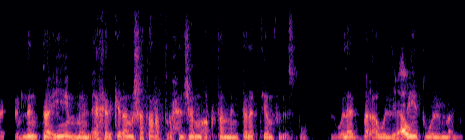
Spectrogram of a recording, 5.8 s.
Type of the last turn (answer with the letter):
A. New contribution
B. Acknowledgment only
B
